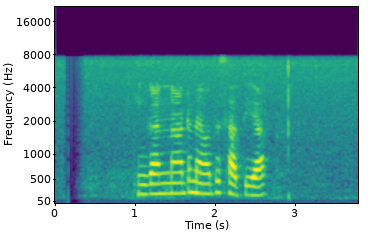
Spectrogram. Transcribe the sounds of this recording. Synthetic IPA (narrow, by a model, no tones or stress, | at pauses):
hiŋɡanːaːʈənæʋət̪əsat̪ijak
